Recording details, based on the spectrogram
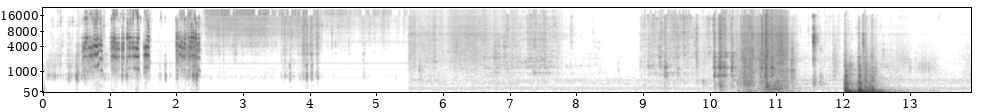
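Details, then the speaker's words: Medium voltage 7200V 200A sand-filled fuse from a distribution transformer's secondary side, shaken during teardown: bursts of light metallic clinks and rattles inside; loose pieces of fuse element show the fuse has blown. "Okay, that certainly sounds like that the fuse have blown, because there's a lot of metal things rattling around in there,"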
